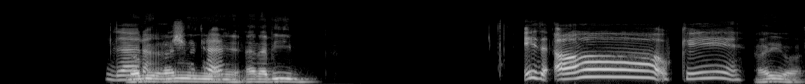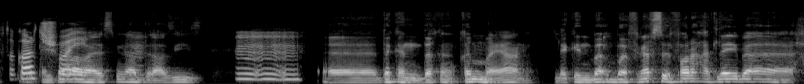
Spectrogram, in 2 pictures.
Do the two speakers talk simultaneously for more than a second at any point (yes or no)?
yes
